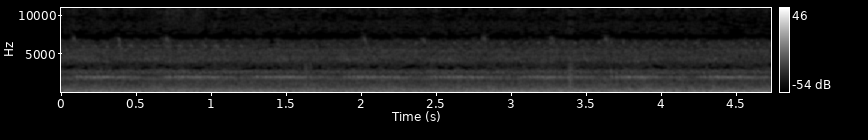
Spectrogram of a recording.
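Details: Crickets calling in the evening outdoors beside a deck, high pulsed chirps coming in clusters about every second, partly buried in steady hiss.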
